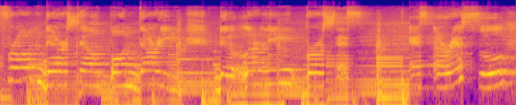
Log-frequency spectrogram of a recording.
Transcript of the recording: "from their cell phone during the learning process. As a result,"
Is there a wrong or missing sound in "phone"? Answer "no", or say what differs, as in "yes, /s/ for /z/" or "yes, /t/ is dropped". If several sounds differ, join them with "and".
yes, /p/ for /f/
